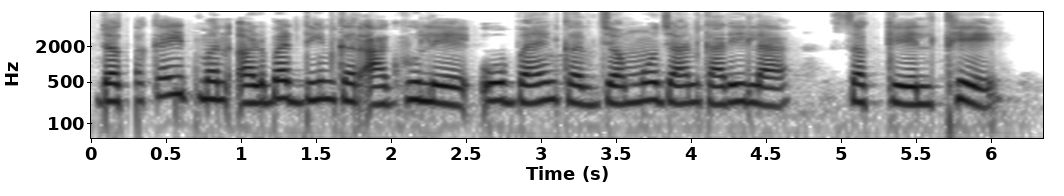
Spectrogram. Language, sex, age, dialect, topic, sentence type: Chhattisgarhi, male, 56-60, Northern/Bhandar, banking, statement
